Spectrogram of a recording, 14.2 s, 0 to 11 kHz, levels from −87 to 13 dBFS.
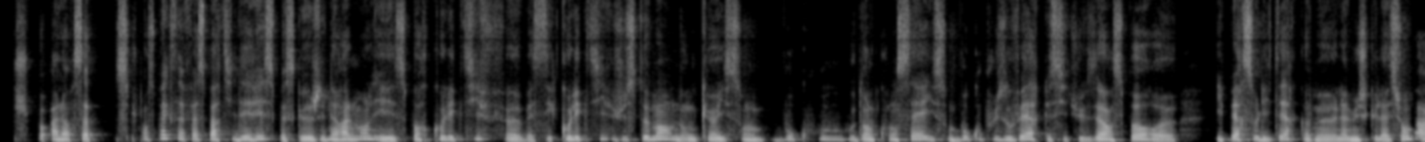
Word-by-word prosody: Je - - -12
pen - - -3
alors 210 -2 +3
ça 200 -1 +2 0.3
s - - -8
je - - -20
pense 235 -3 -8
pas 300 +5 +1
que - - -14
ça 255 -4 -2
fasse 220 -2 -3
partie 225 0 +1
des 220 +1 +4
risques 250 +2 0
parce 205 -1 -2
que, 210 -1 +4
généralement, 210 +2 +3
les 210 -5 +3
sports 200 +2 -3
collectifs, 230 +3 -3
heu, 195 -2 +1
ben, 185 0 -6
c'est 180 +3 -8
collectif 215 +3 -1
justement 225 +2 +2
donc, 195 -1 0
heu, 200 - +3
ils 195 - +1
sont 195 -1 -1
beaucoup 220 +2 -8
dans 210 +2 +1
le - - +5
conseil, 220 +1 -1
ils - - -3
sont 220 -1 -6
beaucoup 220 +4 -3
plus 215 -1 -3
ouverts 225 +2 +3
que - - -6
si 205 +1 -8
tu 195 0 -8
faisais 190 +2 0
un 210 0 +6
sport, 210 0 +2
heu, 185 +1 -1 0.4
hyper 220 +1 +2
solitaire 220 +1 0
comme, 200 -3 -1
heu, 185 0 0
la 195 +1 +1
musculation 200 +3 +2
par 250 - +2
210 Hz, 220 wpm, -21 LUFS, 200-225 Hz, 0.4 s, un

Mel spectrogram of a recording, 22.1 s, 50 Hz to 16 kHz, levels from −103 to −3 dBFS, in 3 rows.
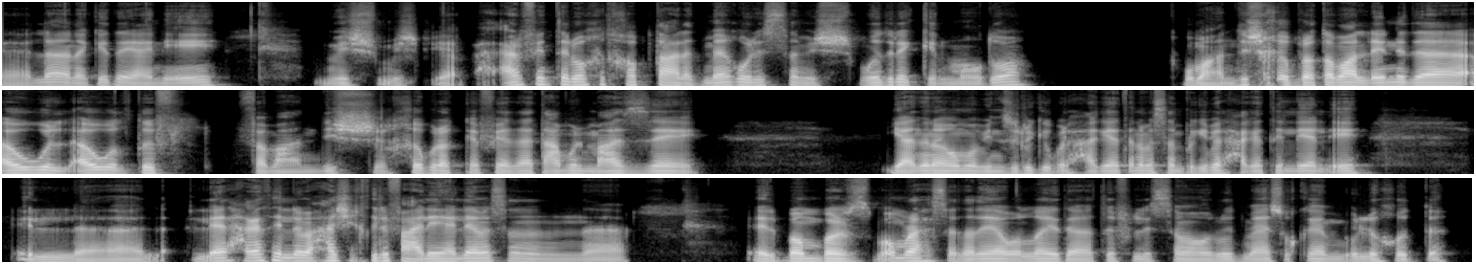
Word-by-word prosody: لأ 120 +3 0
أنا 105 -3 -1
كده 115 +4 -4
يعني 95 -2 -2
إيه 110 +2 -1 0.5
مش 95 0 -4
مش - - -7
عارف - - -5
عارف 130 +3 -1
أنت 140 0 -2
واخد 130 -1 0
خبطة 125 -2 -1
على 105 -4 +3
دماغه 110 +6 -1
ولسه 120 0 -2
مش 100 +1 -2
مدرك 120 +1 -1
الموضوع، 95 +8 -2 0.8
وماعنديش 95 +4 +1
خبرة 115 -2 +2
طبعًا 115 +2 +5
لأن 110 +2 +2
ده 110 -1 +5
أول 115 0 +3
أول 120 0 +3
طفل، 120 +1 -5 0.2
فما 90 0 -3
عنديش 90 +7 -2
الخبرة 115 -1 -1
الكافية 110 +2 -3
ده 105 0 0
التعامل 105 +2 0
معاه 100 0 +2
إزاي، 100 -1 -1 0.9
يعني 95 +3 +3
أنا 110 - +4
هُم 105 -1 +2
بينزلوا 95 +4 -4
يجيبوا 115 0 -4
الحاجات 110 +1 -1
أنا 110 - 0
مثلًا 110 0 -3
باجيب 110 +2 -4
الحاجات 105 -2 -2
اللي 105 -1 -1
هي - - +4
ايه، 110 0 0 0.6
ال 95 -1 -2 0.6
اللي - - +3
هي - - +9
الحاجات 135 +3 +3
اللي 130 -3 +4
ما 120 - +5
حدش 135 +2 +2
يختلف 135 -2 -1
عليها، 110 +2 +5
اللي 115 +2 +3
هي - - +6
مثلًا 95 -6 -3 0.7
البامبرز 110 -1 +4
باقوم 120 - +1
رايح 125 - +7
الصيدلية 105 -2 +1
والله 105 +1 +2
ده 100 -1 +1
طفل 105 +2 -8
لسه 105 -1 -4
مولود 100 +2 -1
مقاسه 100 0 0
كام؟ 100 -1 -2
يقول 100 +1 -3
لي 100 - +1
خد - - -3
ده - - -2
110 Hz, 200 wpm, -25 LUFS, 100-115 Hz, 0.9 s, هي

